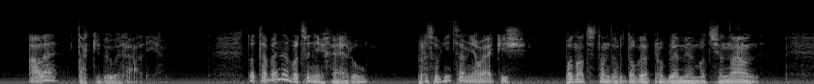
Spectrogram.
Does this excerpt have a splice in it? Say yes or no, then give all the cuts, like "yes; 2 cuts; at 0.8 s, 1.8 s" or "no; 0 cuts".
no; 0 cuts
